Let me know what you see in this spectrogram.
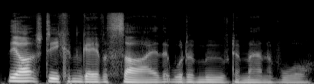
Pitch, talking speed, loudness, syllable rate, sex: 110 Hz, 250 wpm, -19 LUFS, 5.4 syllables/s, male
